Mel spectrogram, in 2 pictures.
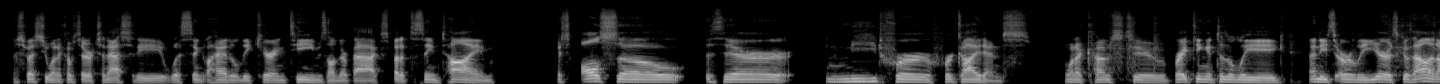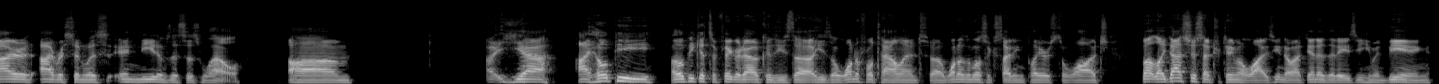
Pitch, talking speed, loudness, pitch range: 110 Hz, 200 wpm, -24 LUFS, 100-120 Hz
